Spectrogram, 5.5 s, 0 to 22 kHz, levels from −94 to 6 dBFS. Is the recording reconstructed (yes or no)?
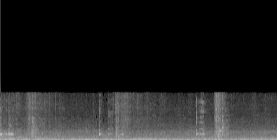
no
